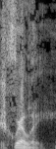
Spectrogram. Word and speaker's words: Shkreli: You, in your first chapter of the book, talk about Martin Shkreli. I'm not sure if I'm pronouncing it. – Shkreli, yes.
